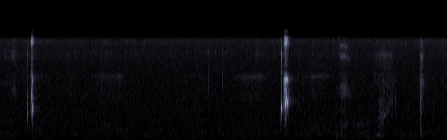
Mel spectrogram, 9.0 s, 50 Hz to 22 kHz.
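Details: A 5-day-old newborn with hiccups: two sharp hiccups several seconds apart, with soft infant noises between, in a quiet room.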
